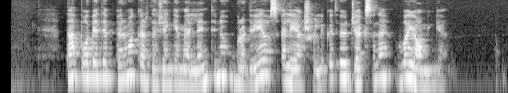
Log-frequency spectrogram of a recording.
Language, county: Lithuanian, Kaunas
